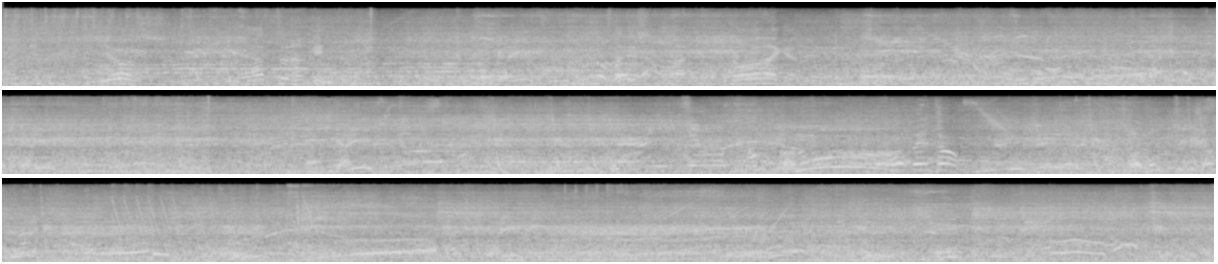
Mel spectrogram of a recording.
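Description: A slot machine plays loud, busy electronic music.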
